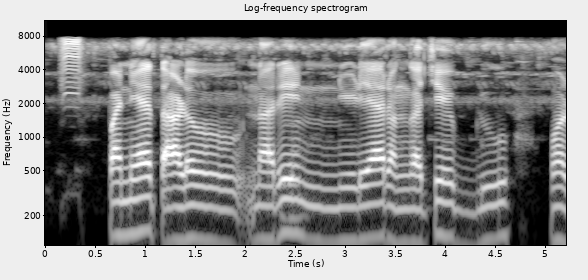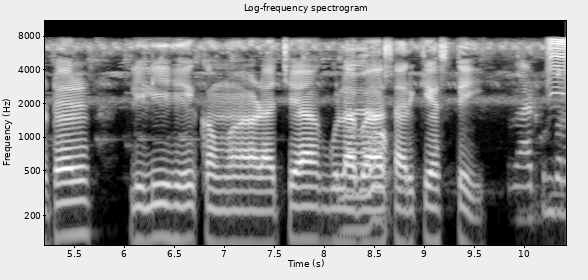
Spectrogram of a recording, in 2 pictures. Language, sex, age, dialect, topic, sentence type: Marathi, male, 25-30, Varhadi, agriculture, statement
